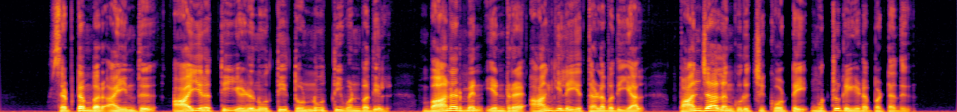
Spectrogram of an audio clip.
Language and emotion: Tamil, neutral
